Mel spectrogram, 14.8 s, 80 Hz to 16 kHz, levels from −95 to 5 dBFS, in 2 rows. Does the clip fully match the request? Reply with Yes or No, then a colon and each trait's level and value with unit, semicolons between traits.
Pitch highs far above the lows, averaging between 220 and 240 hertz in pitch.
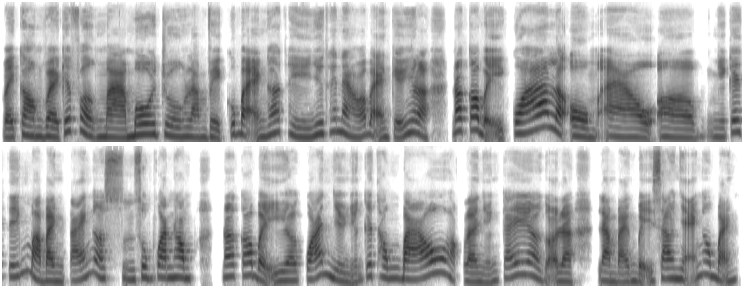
Yes: wide, 6.4 semitones; high, 225 Hz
